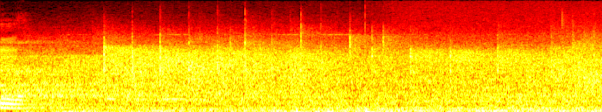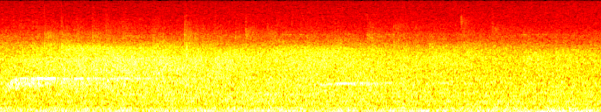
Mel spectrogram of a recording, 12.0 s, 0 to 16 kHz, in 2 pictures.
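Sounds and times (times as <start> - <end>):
audience applauding: 0.8 - 12.0.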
